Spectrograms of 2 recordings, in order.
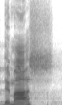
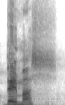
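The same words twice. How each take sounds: First: The stress falls on the last syllable. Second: The stress falls on the first syllable. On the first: It would be the common word meaning the rest. The speaker calls it wrong. "no está hablando de Demas" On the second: It is the name of a person. The speaker calls it right. "sino Demas. En otras versiones tiene una tilde. Este es el nombre de una persona"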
